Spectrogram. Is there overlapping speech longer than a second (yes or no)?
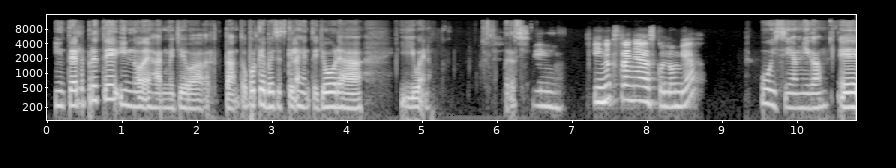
no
